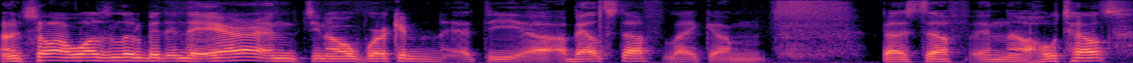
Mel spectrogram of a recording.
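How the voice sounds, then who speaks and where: In a German accent, a man speaks at a medium pitch and a moderate pace with ordinary pitch variation, in a very clean recording with a silent background. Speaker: actor. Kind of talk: interview. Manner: halting.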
